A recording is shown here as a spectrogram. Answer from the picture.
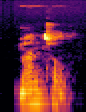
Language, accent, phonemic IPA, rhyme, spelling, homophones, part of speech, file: English, Southern England, /ˈmæn.təl/, -æntəl, mantel, mantle, noun / verb, LL-Q1860 (eng)-mantel.wav
- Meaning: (noun) 1. The shelf above a fireplace which may be also a structural support for the masonry of the chimney 2. A maneuver to surmount a ledge, involving pushing down on the ledge to bring up the body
